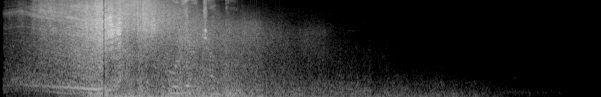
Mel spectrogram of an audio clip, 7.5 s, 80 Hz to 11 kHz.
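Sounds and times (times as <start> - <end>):
explosion impact: 1.2 - 6.2.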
